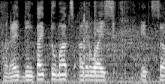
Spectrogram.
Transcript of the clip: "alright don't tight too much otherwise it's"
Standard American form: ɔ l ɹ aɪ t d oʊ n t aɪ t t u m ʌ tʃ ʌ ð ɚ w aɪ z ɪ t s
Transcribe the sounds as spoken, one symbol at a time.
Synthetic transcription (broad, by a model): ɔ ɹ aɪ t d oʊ n t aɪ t t u m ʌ s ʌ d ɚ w aɪ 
